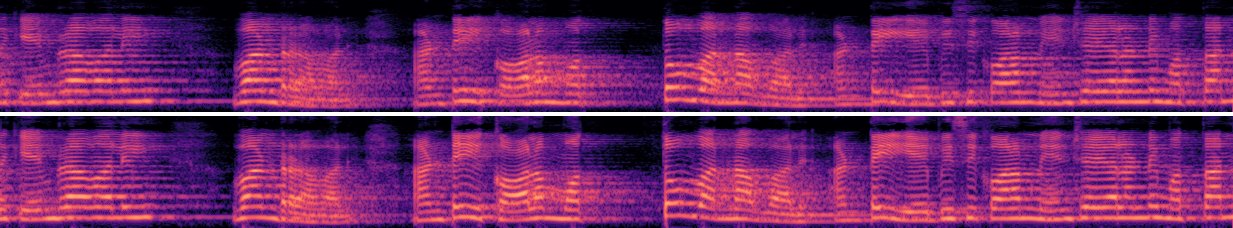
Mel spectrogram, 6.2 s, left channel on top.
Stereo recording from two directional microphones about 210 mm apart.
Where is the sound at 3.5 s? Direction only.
25° right (ahead or behind).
